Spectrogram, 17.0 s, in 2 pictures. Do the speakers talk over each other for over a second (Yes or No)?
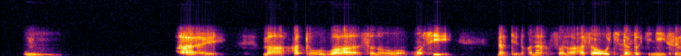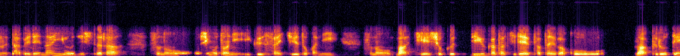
No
